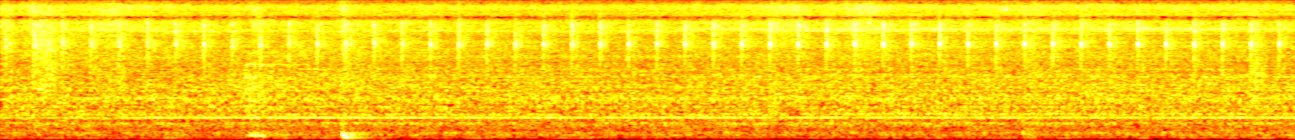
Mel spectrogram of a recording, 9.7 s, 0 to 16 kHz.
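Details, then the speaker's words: Vevor 8 kW Chinese diesel heater running normally after its startup profile, fan cranked up, drawing around 4 A: even fan hum with light, regular fuel-pump ticking underneath. "Okay, so we're back running as per normal. So that is the startup profile."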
